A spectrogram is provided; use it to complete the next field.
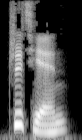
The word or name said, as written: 之前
